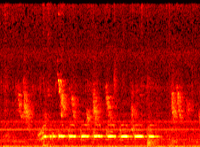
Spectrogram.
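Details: Female zebra dove call meant to stir males into answering: a sustained, fast-vibrating coo on a single pitch lasting about two seconds, with scattered higher bird chirps and steady background hum.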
